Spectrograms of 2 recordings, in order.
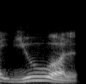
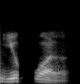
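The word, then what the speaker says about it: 유월: teman-teman harusnya kan Tapi di sini penyebutannya adalah apa yang hilang gioknya Oke jadi yang berbeda adalah bulan 6 dibacanya yall bukan yuk wall kemudian satu lagi yang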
